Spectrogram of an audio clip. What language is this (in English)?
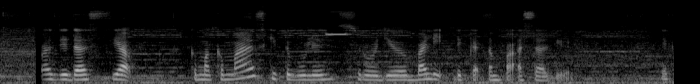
Malay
